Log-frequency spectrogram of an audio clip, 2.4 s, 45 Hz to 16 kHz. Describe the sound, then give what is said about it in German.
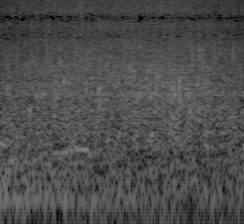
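Water splashes steadily down from the upper bowl of a tall fountain, set up in 1962 in the corner formed by a former Jesuit college; a continuous full-bodied patter and rush with no pauses, moderately loud. “Ist ein schöner Hingucker, vor allen Dingen im Sommer, weil er sehr hoch aufragend ist und oben eine schöne Schale hat, aus denen dann das Wasser richtig schön satt platschend herunterfällt.”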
